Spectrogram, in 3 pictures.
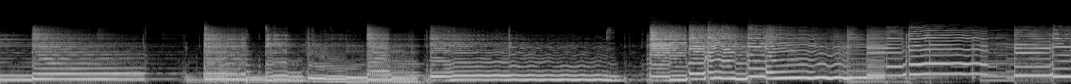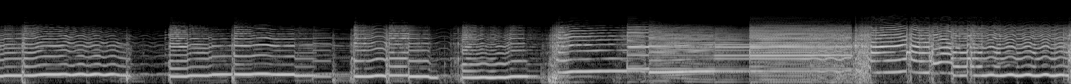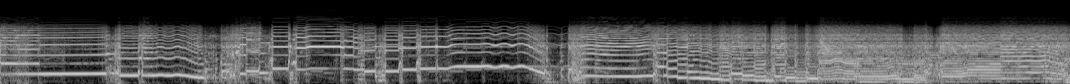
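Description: Electric guitar, a Fender Rarities Stratocaster with a quilted maple top and rosewood neck, played through an amp with some overdrive. It starts with sparser picked notes, then after about six seconds moves into fuller lead lines with string bends and wide vibrato, climbing higher in the second half. One player hears the tone as dark, perhaps from the rosewood fingerboard.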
